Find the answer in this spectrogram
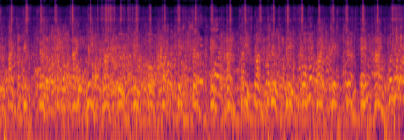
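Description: Many people talking at once: indistinct crowd chatter with no single voice standing out, and a faint, quick, regular ticking behind it.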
